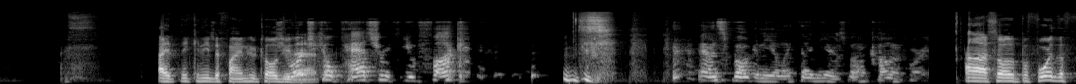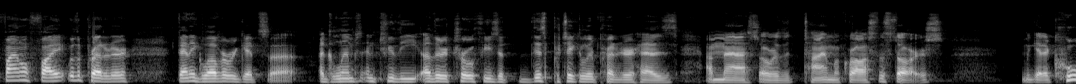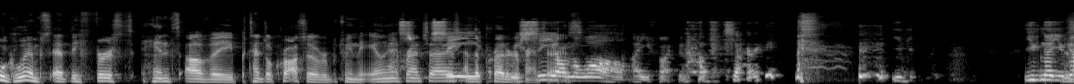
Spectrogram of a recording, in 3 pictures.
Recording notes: deal with more audio issues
